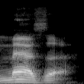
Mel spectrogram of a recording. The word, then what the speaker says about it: Mazza: MAZZA. It's like Maza.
